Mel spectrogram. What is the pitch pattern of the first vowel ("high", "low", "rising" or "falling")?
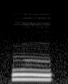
high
